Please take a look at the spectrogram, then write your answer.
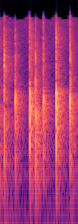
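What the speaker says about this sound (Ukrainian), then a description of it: "Оплески." A handful of sharp, close hand claps in quick uneven succession on a satirical news show, brief and distinct.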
